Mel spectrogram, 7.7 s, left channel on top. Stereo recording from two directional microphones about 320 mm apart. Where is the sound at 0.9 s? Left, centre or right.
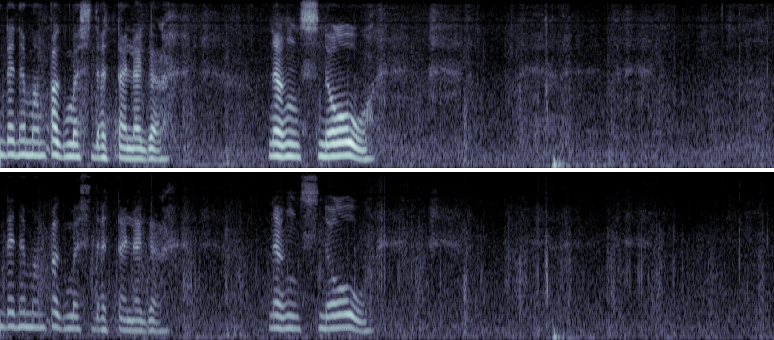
Left.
